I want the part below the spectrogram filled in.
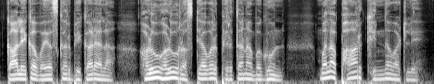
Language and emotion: Marathi, sad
